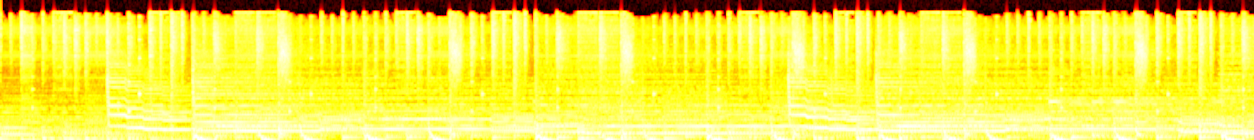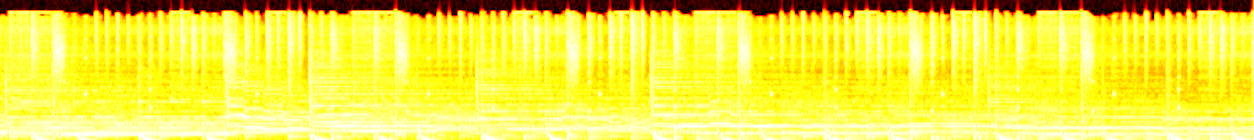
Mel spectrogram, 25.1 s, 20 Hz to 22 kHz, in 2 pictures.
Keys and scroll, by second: 0.9 ctrl+p.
